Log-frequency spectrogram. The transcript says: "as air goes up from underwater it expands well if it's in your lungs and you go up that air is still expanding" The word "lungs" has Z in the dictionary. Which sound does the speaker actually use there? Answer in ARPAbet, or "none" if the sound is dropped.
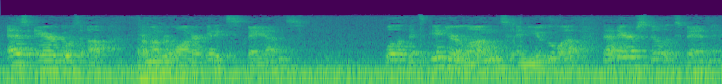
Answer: Z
